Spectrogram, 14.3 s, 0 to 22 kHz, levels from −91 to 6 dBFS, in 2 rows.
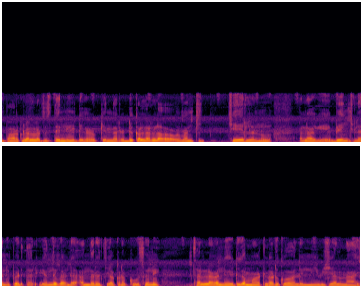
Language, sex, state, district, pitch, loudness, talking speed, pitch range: Telugu, male, Telangana, Nalgonda, 135 Hz, -25 LUFS, 115 wpm, 115-145 Hz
